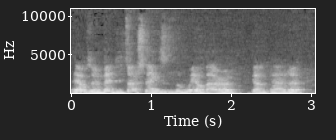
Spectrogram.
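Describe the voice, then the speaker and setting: A man's voice: a little high, brisk. A man reading scripted educational narration for a comic puppet show. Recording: echoey room.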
